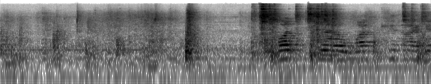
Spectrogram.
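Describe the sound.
Cutlery clinks and rattles as a spoon is fetched for coffee: a sharp knock, then a short burst of metallic jingling, with voices talking alongside.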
